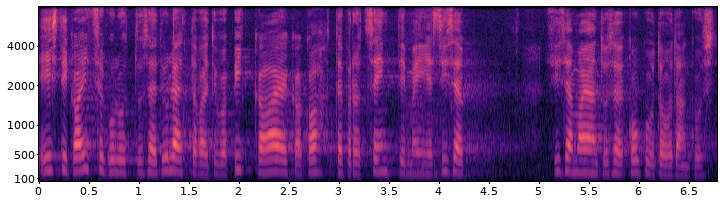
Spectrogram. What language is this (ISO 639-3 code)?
est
